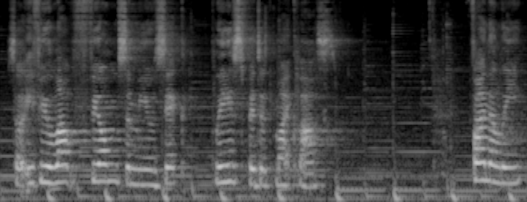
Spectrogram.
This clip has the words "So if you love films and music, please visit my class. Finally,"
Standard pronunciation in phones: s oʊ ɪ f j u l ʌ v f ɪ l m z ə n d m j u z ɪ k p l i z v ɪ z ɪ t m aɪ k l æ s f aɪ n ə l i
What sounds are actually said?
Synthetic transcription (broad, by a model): s oʊ ɪ f j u l ʌ v f ɪ l m z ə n m j u z ɪ k p l i z f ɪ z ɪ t m aɪ k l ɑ s f aɪ n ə l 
